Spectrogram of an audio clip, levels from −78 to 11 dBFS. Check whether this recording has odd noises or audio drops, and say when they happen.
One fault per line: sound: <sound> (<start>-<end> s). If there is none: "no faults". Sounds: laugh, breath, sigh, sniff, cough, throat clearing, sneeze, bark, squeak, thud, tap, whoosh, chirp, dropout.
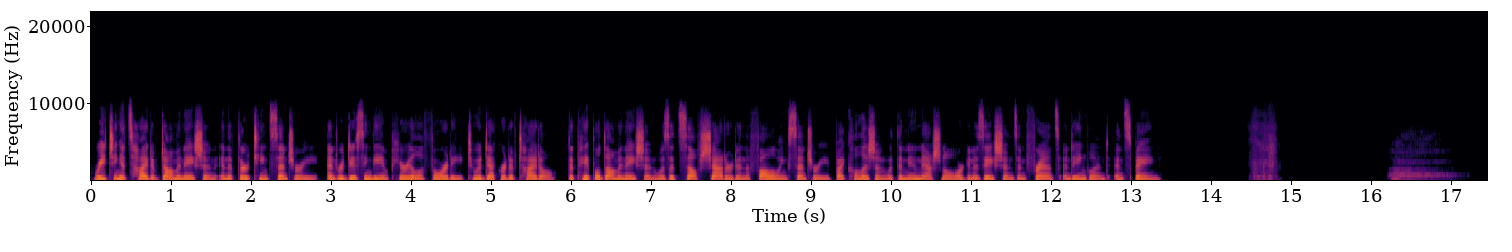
sound: sniff (14.4-14.9 s)
sound: sigh (16.2-17.3 s)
